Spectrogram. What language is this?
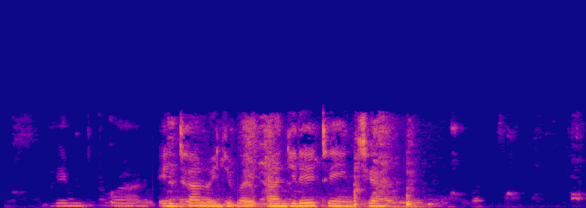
Ganda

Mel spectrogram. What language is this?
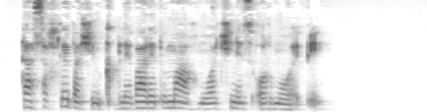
Georgian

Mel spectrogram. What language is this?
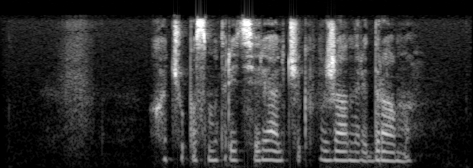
Russian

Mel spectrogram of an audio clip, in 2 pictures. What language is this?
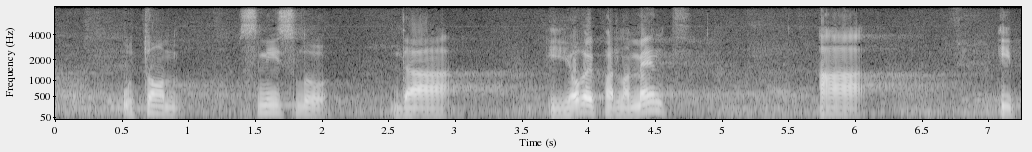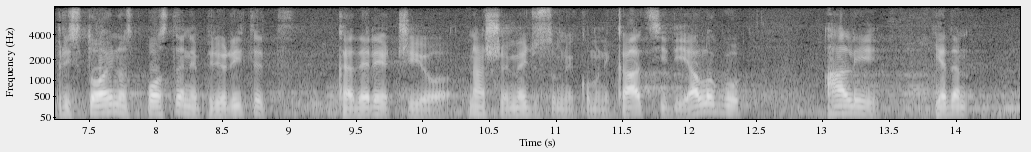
Serbian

